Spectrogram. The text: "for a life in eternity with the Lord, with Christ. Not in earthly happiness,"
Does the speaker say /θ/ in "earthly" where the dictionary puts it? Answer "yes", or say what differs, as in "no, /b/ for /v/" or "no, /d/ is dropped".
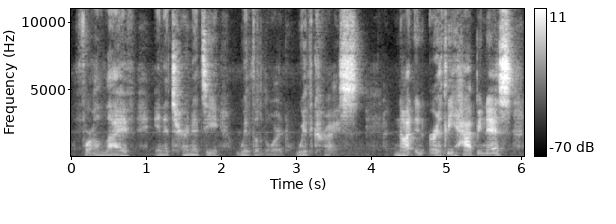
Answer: yes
